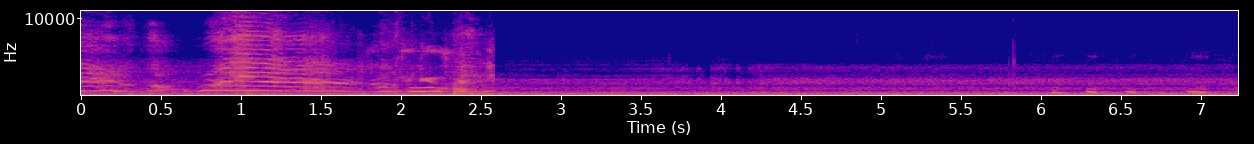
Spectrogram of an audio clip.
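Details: Newborn baby boy's first cry right after a birth earlier than expected: strong, clear wailing, then quieter whimpers with room noise; a normal vigorous first cry.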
